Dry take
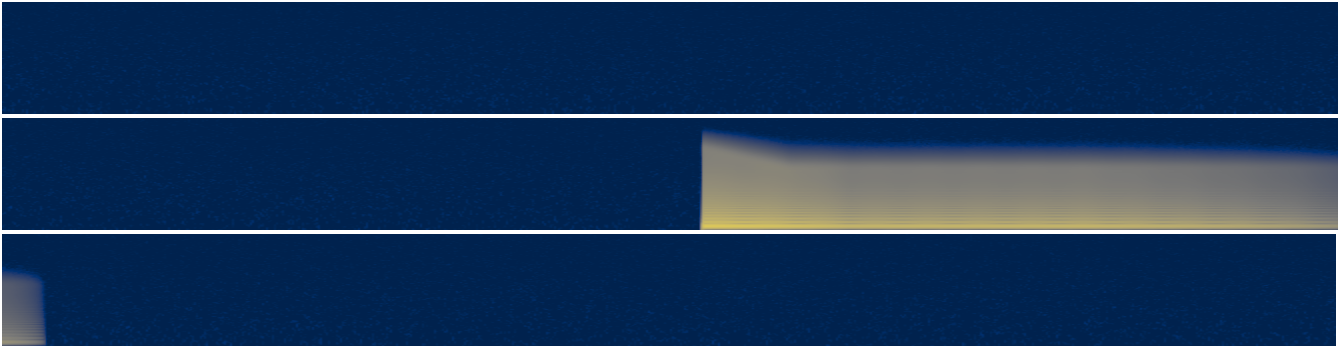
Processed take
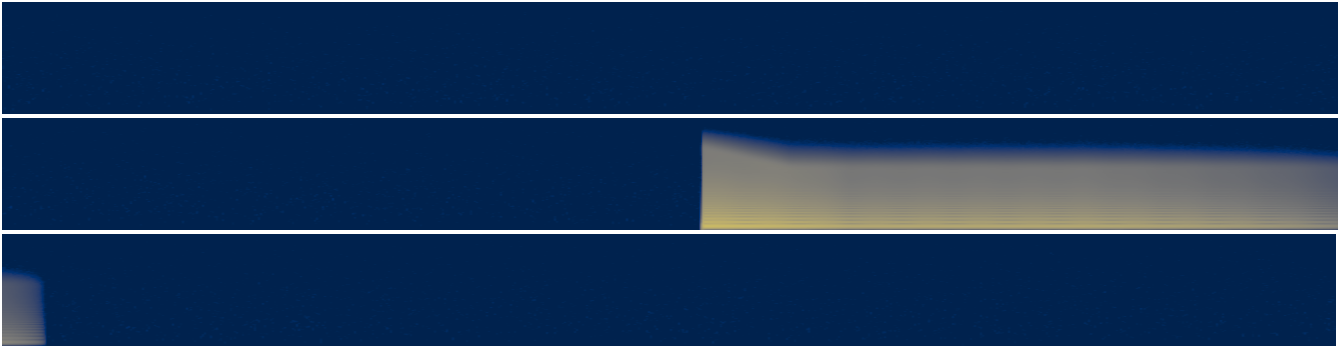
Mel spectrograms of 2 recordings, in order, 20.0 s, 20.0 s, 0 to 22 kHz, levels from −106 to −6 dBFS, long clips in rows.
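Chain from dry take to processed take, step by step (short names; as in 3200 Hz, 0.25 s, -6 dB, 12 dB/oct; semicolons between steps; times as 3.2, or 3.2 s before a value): low shelf 81 Hz -9.5 dB; gain -2.5 dB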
